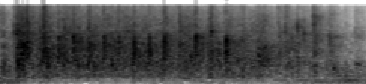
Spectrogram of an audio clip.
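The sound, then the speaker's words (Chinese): Sustained audience applause welcoming Buddhist Master Miaohua, a dense wash of many hands clapping steadily for the full five seconds, loud and even with no voices over it, fading only slightly toward the end. “那么让我们用最热烈的掌声有请妙华法师。”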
